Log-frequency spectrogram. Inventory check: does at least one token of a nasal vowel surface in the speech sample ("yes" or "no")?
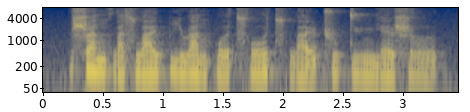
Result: no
